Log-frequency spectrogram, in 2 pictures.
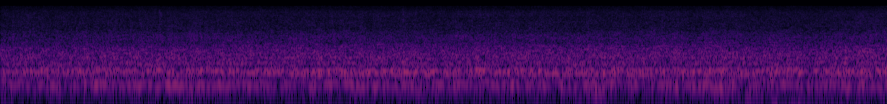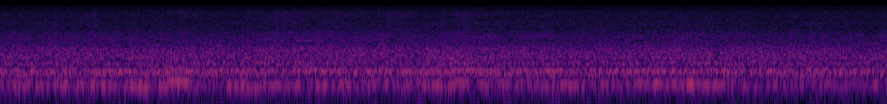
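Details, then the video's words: A constant drone of many bees, with low humming bands that stay level and unbroken, a soft hiss above and a faint shifting tone near the middle. "bees therapy relaxing natural buzzing sound"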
